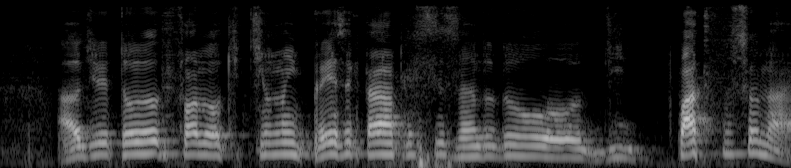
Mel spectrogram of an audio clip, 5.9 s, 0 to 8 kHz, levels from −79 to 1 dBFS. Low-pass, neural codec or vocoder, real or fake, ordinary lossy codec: 7.2 kHz; codec, 44.1 kHz, 3.4 kbps, Pupu-Codec; fake; none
